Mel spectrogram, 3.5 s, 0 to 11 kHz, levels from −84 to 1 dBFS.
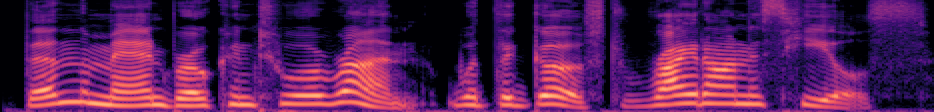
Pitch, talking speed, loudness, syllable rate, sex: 220 Hz, 240 wpm, -18 LUFS, 4.9 syllables/s, female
